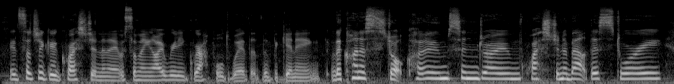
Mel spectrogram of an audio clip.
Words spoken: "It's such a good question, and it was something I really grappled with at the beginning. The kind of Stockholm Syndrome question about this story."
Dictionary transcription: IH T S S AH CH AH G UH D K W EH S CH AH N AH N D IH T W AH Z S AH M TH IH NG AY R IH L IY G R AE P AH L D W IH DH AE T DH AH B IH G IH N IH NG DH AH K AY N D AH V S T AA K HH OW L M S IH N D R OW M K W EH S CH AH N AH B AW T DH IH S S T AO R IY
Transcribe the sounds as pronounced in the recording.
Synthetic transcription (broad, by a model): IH T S S AH CH AH G UH D K W EH S CH AH N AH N IH T W AH Z S AH M TH IH NG AY R IH L IY G R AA P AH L D W IH DH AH T DH AH B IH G IH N IH NG DH AH K AY N D AH V S T AA K HH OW M S IH N D R OW M K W EH S CH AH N AH B AW T DH IH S S T AO R IY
